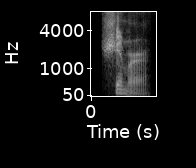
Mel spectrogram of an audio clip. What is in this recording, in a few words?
"shimmer", American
